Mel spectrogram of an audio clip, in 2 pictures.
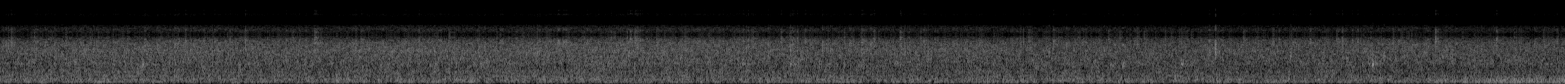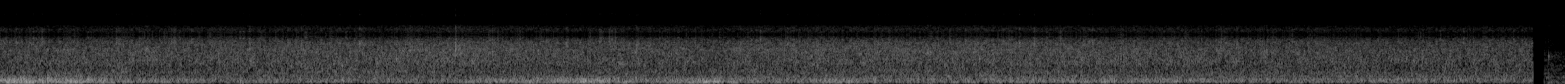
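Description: Heavy rain pouring down in a steady, dense hiss, with water running across paving. A low rumble swells up about halfway through and again a few seconds later.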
